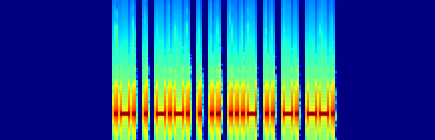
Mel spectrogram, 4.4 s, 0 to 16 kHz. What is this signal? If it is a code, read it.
Morse code, heard as a keyed tone, about 40 wpm, 700 Hz. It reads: RECEIVING
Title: ING Suffix - Top 100 Words with Base Words 40wpm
